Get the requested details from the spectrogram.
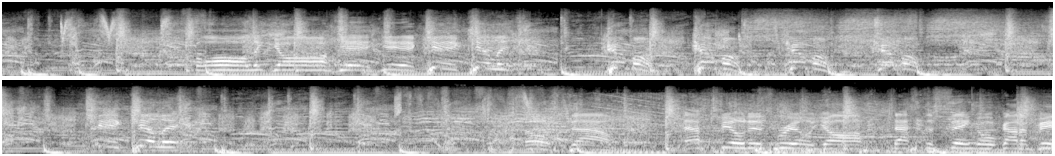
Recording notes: Performed at part of the Chreece 5 music festival. Perform at the Pioneer in Fountain Square Indianapolis.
